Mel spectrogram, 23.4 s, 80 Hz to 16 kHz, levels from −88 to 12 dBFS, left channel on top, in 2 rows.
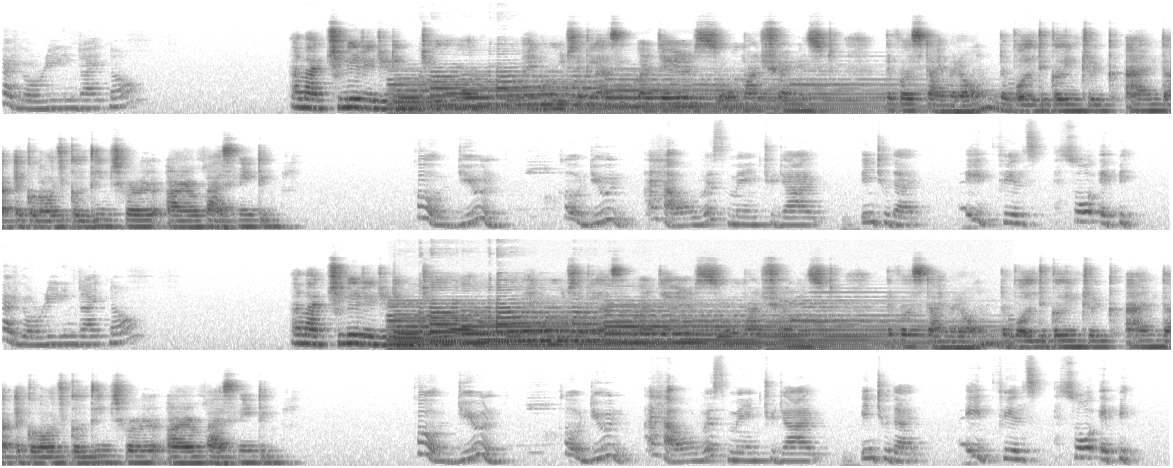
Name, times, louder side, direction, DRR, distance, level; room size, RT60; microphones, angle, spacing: voice 1, 0.0-1.4 15.8-19.9 20.3-20.9 21.3-23.0, right 2 dB, 5° right, -1 dB, 1.4 m, -37 dB
voice 2, 2.9-4.8 5.2-14.5, equal, 70° left, 0 dB, 2.0 m, -25 dB
sound 1, 3.8-10.1, right 5 dB, 55° right, 0.4 m, -22 dB
7.3 x 3.8 x 3.4 m, 0.37 s
head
